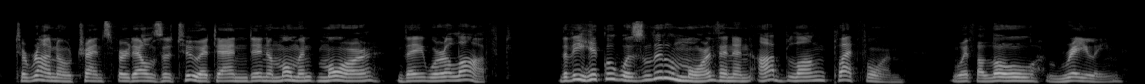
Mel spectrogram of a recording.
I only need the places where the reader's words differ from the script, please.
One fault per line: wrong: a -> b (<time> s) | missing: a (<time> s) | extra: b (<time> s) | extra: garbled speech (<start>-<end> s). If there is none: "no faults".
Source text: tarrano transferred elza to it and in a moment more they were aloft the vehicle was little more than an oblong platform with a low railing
no faults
